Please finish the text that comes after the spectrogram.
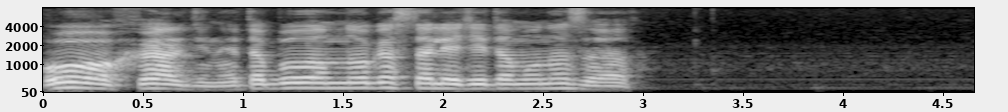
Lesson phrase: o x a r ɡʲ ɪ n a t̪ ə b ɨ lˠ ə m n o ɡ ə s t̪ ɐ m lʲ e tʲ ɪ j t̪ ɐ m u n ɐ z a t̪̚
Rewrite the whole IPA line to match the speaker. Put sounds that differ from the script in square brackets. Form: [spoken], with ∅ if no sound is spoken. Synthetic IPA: o x a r [dʲ] ɪ n [ɛ] t̪ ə b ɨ lˠ ə m n o ɡ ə s t̪ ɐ [∅] lʲ e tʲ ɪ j t̪ ɐ m u n ɐ z a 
